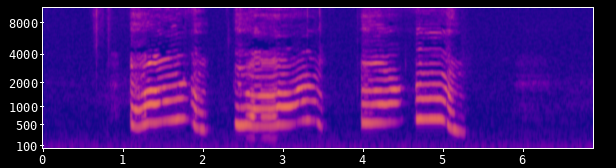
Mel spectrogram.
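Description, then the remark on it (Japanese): During a reading of the story 'The Secret of Tears', a voice imitates a boy crying: four loud, drawn-out wailing sobs, each sliding down in pitch, separated by brief pauses, with a quiet hum underneath. “泣いている男の子のそばにヒゲネズミさんが通りかかりましたどうしたのなぜ泣いてるのなんで涙が出るのかわからないの。”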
